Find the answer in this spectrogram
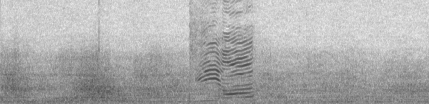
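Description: A steady low engine drone, even and unchanging, with a short high warbling call about two seconds in.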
